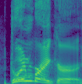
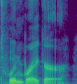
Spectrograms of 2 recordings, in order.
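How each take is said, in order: First: It is said in a dramatic movie-trailer voice. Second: It is said in a normal reading voice.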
